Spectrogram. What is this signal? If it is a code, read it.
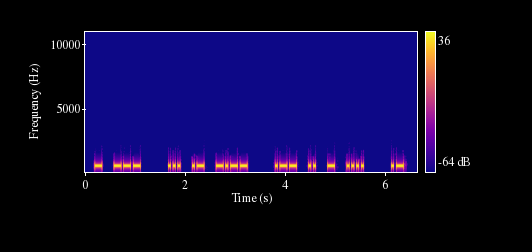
Morse code, heard as a keyed tone, about 25 wpm, spaced as for 20 wpm, 600 Hz. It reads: TO SAY WITH A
